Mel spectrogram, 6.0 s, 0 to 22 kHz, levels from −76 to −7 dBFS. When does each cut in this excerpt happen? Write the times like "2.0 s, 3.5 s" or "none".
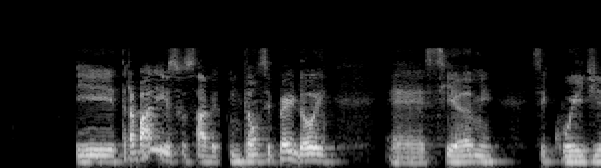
2.2 s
